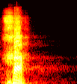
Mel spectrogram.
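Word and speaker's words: ה: Se pronuncia ja, solamente hay uno.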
